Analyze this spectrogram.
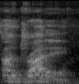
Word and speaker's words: Andrade: that name on Instagram is Andre Andrade if you're trying to spell it like that's the tradition could you spell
